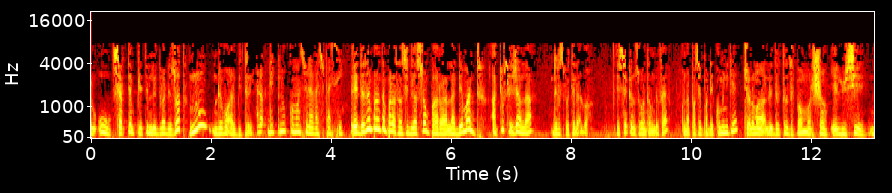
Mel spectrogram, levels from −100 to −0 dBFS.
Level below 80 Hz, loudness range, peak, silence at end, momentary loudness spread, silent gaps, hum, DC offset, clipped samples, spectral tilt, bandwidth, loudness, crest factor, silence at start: -50 dBFS; 5 LU; -2 dBFS; 0 s; 9 LU; none; none; under 0.1%; under 0.1%; -5 dB/octave; 8 kHz; -21 LUFS; 18 dB; 0 s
